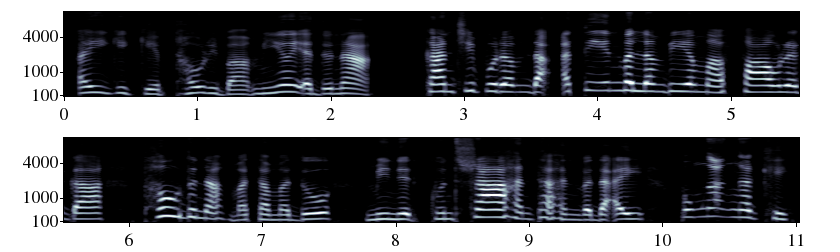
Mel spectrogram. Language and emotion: Manipuri, surprised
